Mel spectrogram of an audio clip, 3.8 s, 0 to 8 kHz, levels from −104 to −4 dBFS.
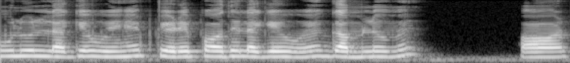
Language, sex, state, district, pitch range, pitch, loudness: Hindi, female, Bihar, Vaishali, 205-230 Hz, 215 Hz, -17 LUFS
